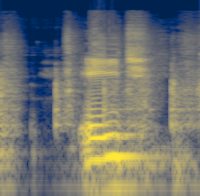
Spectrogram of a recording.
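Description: Chalk scratching and rubbing on a chalkboard as a formula is written, with a man's voice in the middle of it.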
